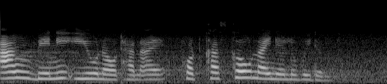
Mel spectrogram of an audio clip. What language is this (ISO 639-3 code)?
brx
